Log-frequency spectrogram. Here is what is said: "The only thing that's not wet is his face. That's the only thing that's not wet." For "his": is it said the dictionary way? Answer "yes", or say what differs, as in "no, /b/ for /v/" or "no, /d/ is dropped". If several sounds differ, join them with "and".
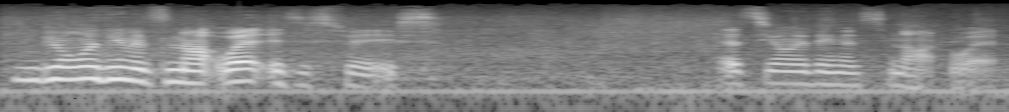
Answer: no, /s/ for /z/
